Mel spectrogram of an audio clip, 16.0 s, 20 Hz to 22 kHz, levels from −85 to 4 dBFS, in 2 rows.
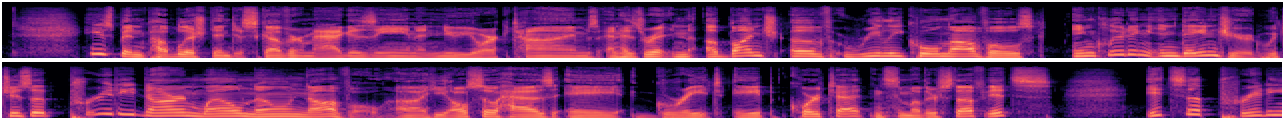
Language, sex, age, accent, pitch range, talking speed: English, male, 30-49, American, 125-185 Hz, 165 wpm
